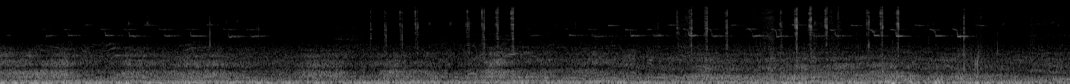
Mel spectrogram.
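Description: Small birds chirping in short, high repeated notes in the background, over a steady low rumble on the microphone. A run of sharp clicks in the middle.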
